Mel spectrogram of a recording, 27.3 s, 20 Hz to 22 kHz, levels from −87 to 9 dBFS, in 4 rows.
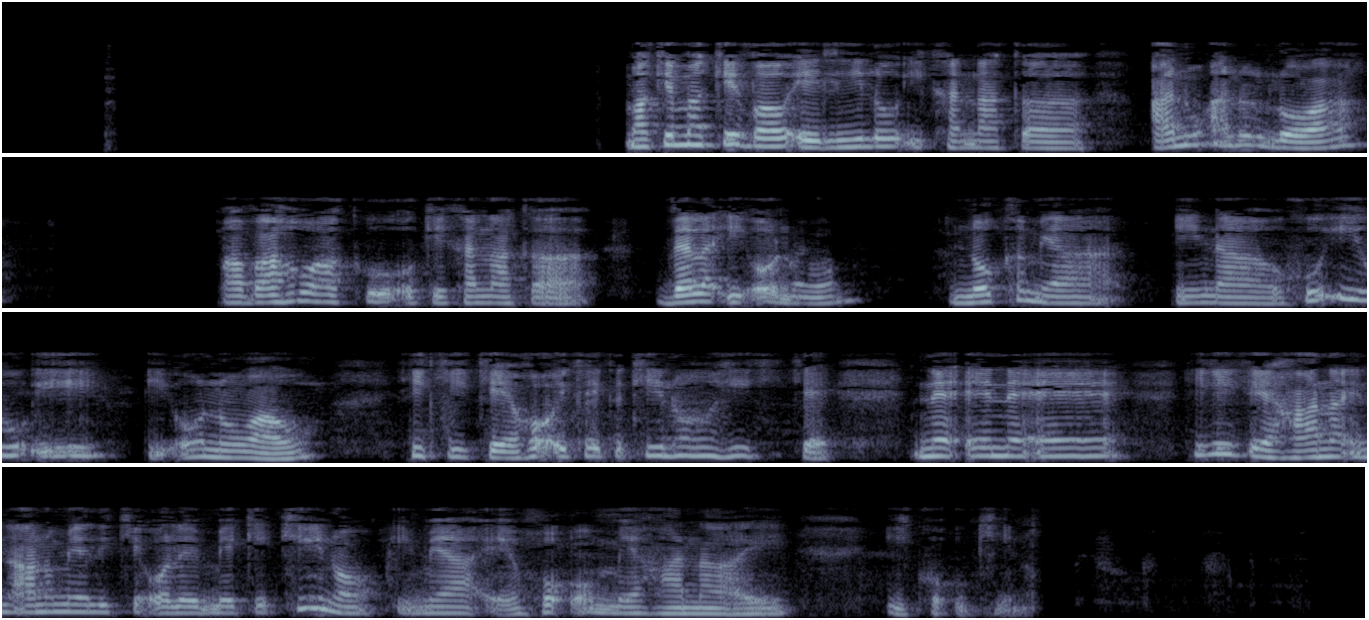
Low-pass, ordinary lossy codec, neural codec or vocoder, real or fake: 7.2 kHz; MP3, 32 kbps; vocoder, 22.05 kHz, 80 mel bands, Vocos; fake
